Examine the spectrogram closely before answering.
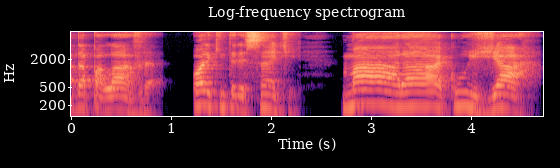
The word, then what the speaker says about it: maracujá: Maracujá. Ó, maracujá. O já tem um certo destaque, então ele é a sílaba tônica.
